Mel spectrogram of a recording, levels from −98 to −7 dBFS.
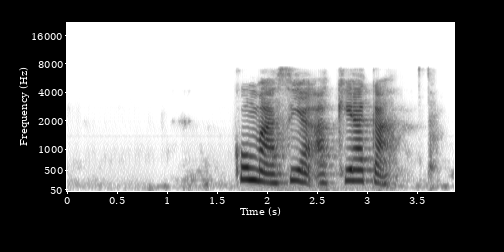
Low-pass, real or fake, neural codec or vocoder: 7.2 kHz; fake; codec, 16 kHz, 4 kbps, X-Codec, HuBERT features, trained on LibriSpeech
